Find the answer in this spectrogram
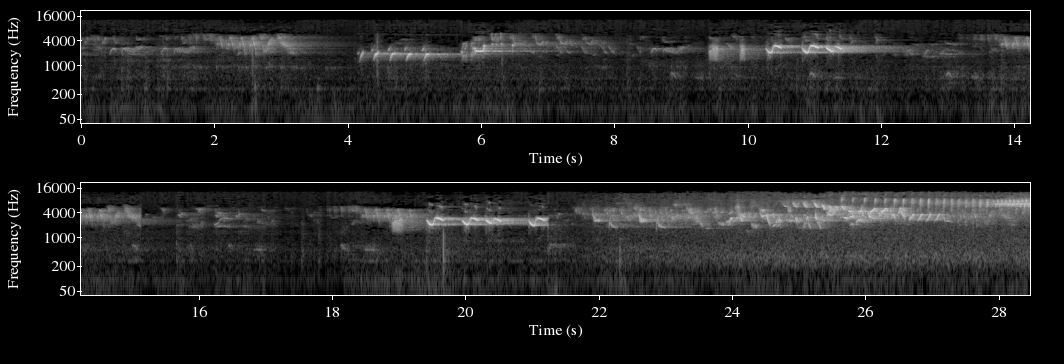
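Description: Songbirds singing in short phrases of quick chirps and trills, one every few seconds; near the end several birds sing at once in a denser chorus.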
